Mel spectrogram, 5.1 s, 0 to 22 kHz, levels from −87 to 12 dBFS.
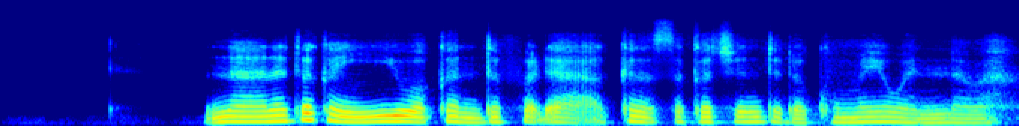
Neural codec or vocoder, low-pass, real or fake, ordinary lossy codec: codec, 24 kHz, 0.5 kbps, DualCodec; none; fake; none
